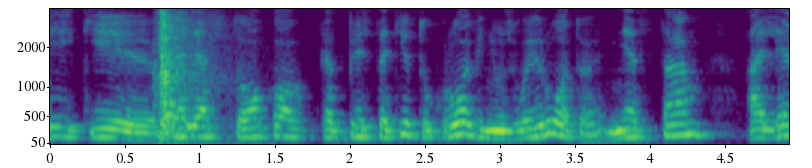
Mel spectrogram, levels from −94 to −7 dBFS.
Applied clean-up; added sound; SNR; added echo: none; Microwave oven; 4 dB; reverberation time 0.3 s.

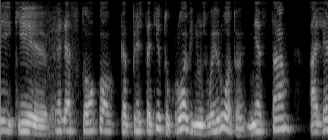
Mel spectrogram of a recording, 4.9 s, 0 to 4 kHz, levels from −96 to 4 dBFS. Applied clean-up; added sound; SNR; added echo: neural mask model DeepFilterNet 3.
